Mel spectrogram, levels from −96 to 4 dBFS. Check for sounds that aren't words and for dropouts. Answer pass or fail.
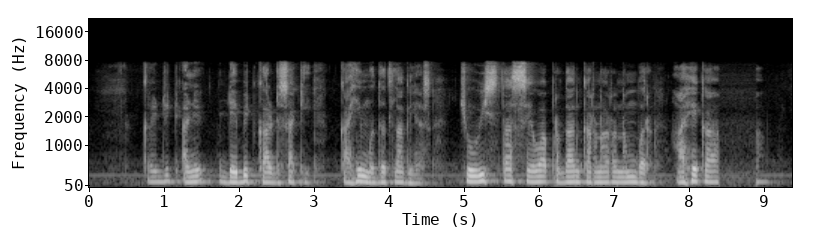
pass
